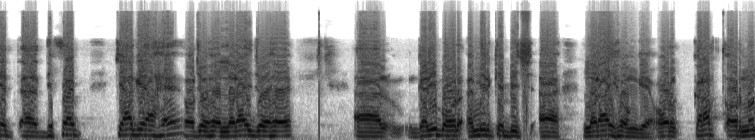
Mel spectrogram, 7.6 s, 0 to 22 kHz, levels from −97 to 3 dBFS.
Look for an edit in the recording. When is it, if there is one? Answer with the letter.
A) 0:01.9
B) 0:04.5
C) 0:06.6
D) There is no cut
A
